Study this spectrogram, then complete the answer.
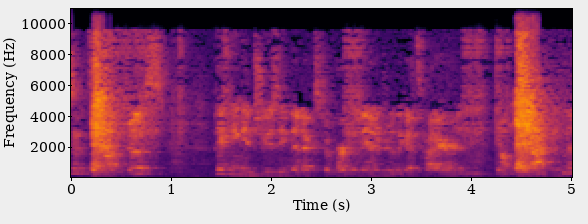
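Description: A single sharp sneeze bursts out twice, near the start and again near the end, breaking through steady close talk at a county commission meeting.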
